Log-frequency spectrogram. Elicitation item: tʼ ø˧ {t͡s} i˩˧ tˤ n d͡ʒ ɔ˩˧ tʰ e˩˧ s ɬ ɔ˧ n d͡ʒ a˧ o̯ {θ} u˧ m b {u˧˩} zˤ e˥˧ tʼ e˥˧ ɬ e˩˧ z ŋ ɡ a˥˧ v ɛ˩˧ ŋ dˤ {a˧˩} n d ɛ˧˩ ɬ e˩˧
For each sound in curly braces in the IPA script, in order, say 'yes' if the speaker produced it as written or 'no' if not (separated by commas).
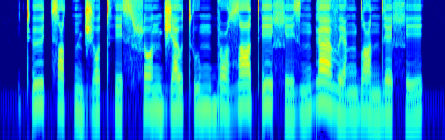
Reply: yes, no, yes, yes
